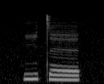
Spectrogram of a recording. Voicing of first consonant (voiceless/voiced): voiceless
